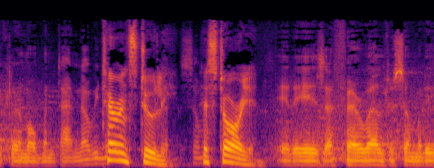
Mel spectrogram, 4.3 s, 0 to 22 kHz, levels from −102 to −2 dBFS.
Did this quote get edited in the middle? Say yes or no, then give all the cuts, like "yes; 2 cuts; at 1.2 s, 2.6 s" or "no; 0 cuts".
no; 0 cuts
